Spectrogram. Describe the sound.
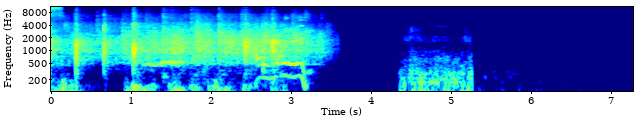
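A burst of audience applause, dense and steady with sharper individual claps, and voices mixed in underneath for a few seconds; after a pause, a shorter, quieter second burst follows.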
